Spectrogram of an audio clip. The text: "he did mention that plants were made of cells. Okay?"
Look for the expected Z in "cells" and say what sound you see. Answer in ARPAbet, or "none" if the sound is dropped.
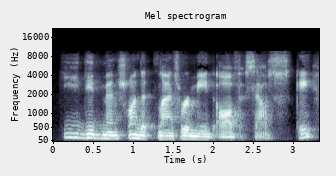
S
